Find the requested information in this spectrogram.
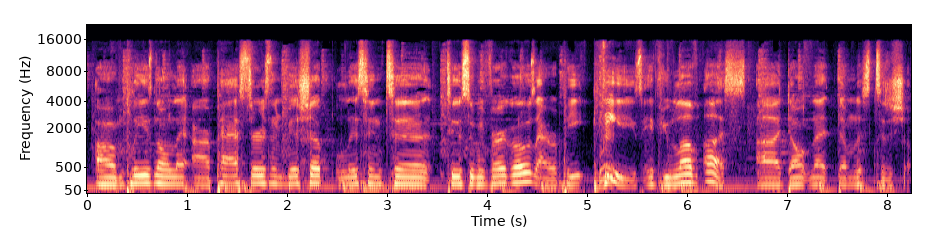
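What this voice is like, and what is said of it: Sick, under-the-weather voice. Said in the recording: “pardon the voice, but I am a little bit under the weather”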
